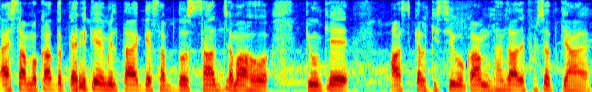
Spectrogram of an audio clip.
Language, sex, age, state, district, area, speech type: Urdu, male, 18-30, Bihar, Khagaria, rural, spontaneous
